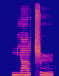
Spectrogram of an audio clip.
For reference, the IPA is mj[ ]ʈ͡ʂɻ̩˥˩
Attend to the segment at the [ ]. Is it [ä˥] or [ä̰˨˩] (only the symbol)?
ä˥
